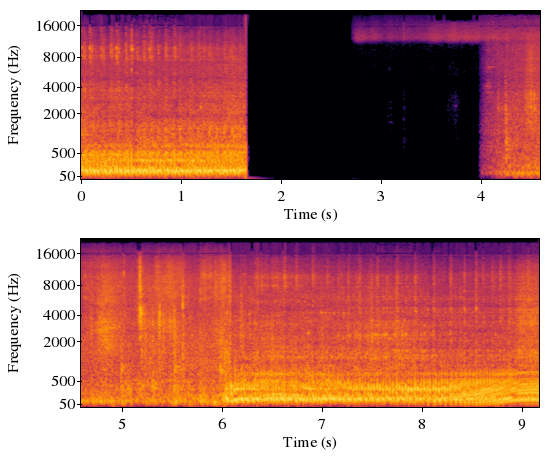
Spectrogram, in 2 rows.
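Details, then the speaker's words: 1968 Yamaha YAS1C 125 two-stroke twin, carbs cleaned, choke off: pops unevenly at idle, stumbles and won't pick up on throttle, runs better with choke; right cylinder firing irregularly, owner suspects right pilot jet. "see you can hear the difference this one is this one's steady so there's something going on on the right side"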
